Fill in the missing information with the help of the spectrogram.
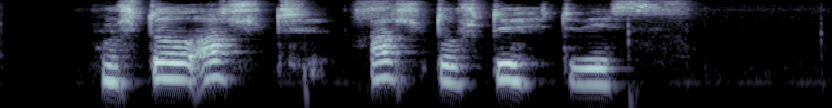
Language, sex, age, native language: Icelandic, female, 9, Icelandic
